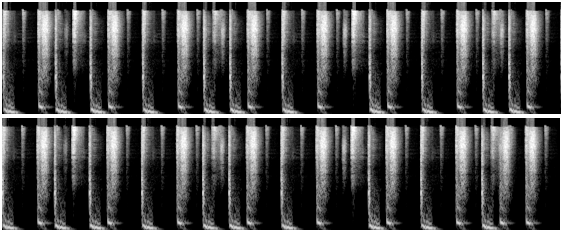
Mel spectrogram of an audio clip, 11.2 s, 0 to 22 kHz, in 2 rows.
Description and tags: inline - drum-loop-hard-02
172 bpm hard drum and bass drum loop.
drumnbass, drum, dnb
